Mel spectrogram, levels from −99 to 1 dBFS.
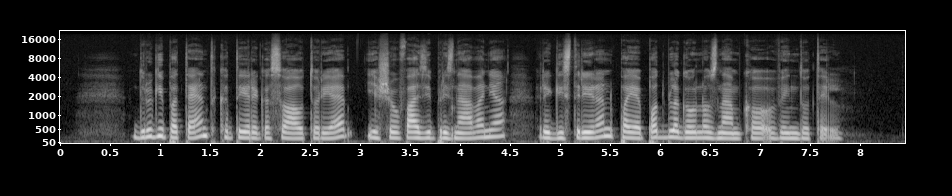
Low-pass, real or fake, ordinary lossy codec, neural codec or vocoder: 19.8 kHz; real; none; none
